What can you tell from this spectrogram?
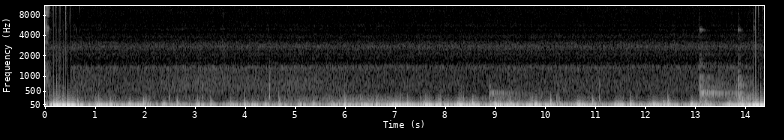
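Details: Real heartbeat recorded up close on the chest with binaural microphones: steady, deep low thumps with faint hum; normal heartbeat, ASMR recording with whispers.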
